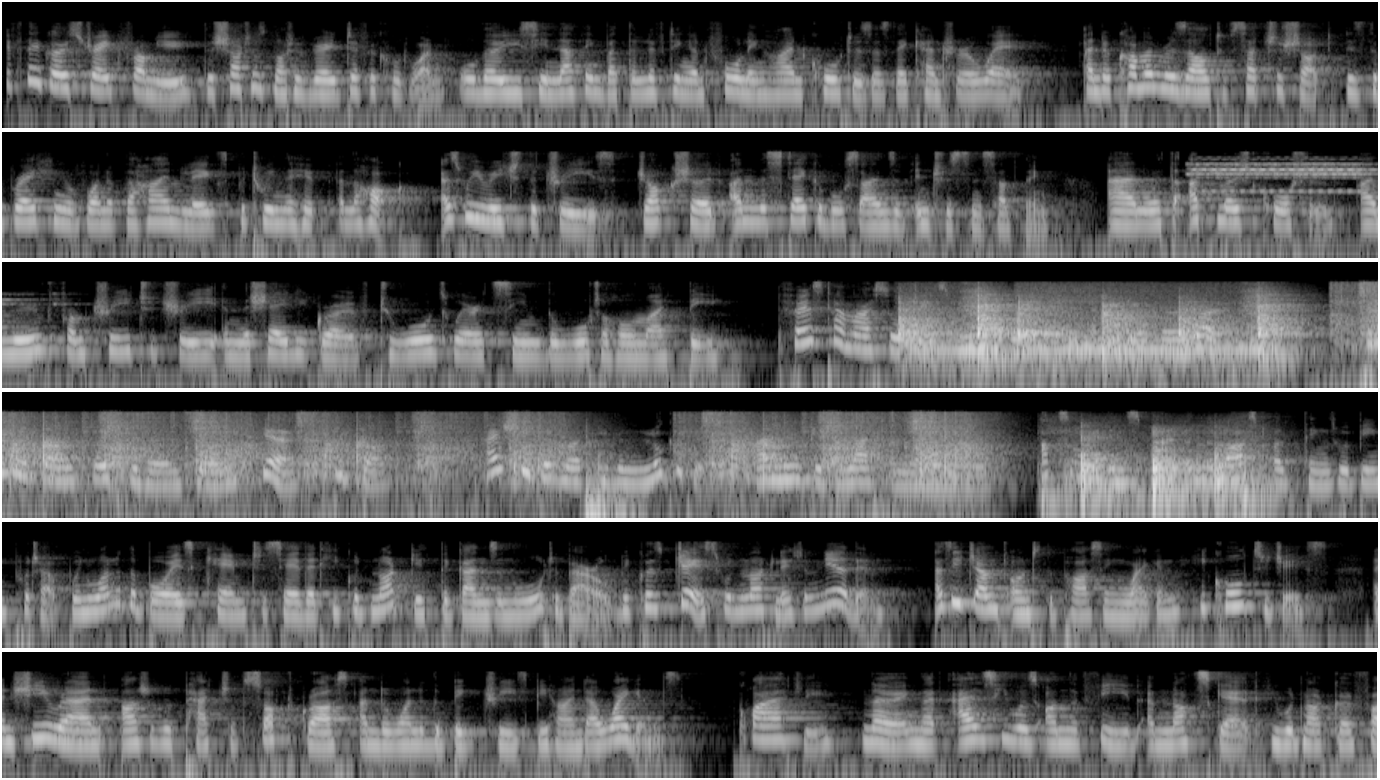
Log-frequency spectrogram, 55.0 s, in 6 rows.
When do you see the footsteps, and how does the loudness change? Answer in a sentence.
The footsteps can be heard from 24.2 to 35.9 s, getting quieter then louder.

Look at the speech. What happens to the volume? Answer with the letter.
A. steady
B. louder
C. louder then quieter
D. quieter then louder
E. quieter
A.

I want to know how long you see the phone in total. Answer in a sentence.
The phone can be heard for 2 seconds in total.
